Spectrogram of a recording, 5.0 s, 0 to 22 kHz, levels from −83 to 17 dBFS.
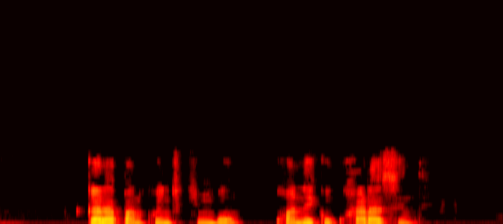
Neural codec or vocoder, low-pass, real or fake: none; 7.2 kHz; real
